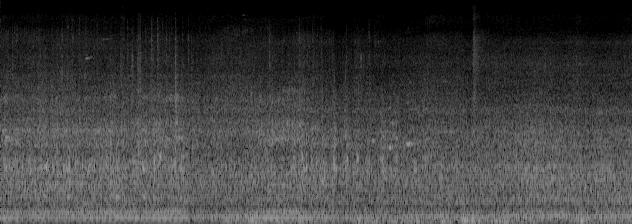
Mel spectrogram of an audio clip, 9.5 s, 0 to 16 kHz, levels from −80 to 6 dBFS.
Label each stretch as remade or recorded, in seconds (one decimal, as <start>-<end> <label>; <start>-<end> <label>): 0.0-9.5 recorded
